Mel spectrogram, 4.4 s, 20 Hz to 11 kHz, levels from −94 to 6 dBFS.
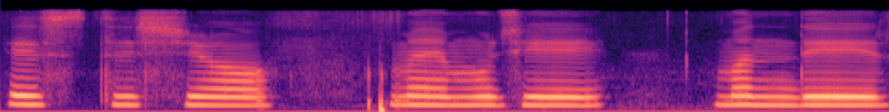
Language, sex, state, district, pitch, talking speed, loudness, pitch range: Hindi, female, Himachal Pradesh, Shimla, 245 Hz, 80 wpm, -14 LUFS, 240-250 Hz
